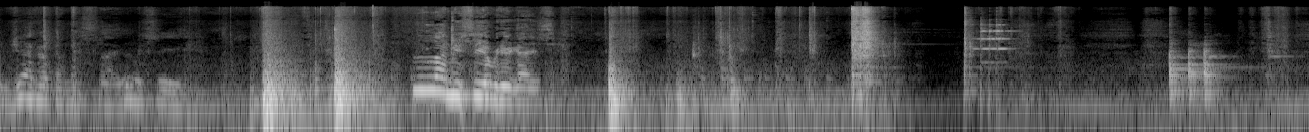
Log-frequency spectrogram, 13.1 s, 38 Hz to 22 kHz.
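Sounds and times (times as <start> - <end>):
short metallic ring: 9.6 - 10.4.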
